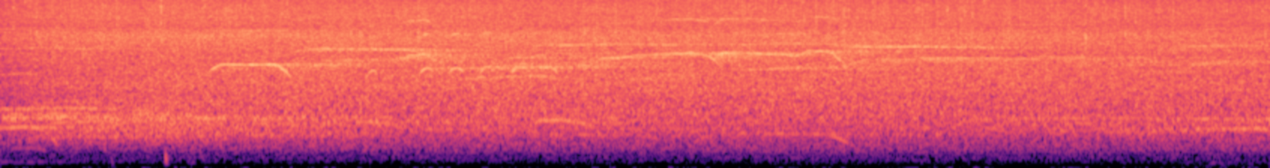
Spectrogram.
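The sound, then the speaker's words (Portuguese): A crowd claps steadily in applause for Jesus, a dense wash of applause that holds at an even, fairly loud level throughout, with a few faint whistles or cheers rising above it and no speech. “É, gostaria mais uma vez que vocês aplaudissem Jesus, por favor.”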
